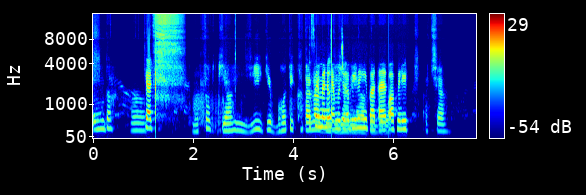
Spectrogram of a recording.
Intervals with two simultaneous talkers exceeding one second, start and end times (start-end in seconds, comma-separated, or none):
4.3-6.0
